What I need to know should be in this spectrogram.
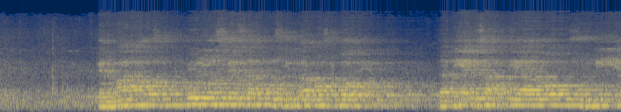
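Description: A group of men sings a slow hymn in unison.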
